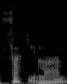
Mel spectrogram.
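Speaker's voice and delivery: muttered under the breath, very quiet and low. Recalling talking back to mom as a child: mumbled under the breath. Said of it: "I would mumble it under my breath".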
